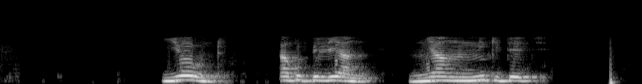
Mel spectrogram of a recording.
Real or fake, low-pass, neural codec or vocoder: real; 3.6 kHz; none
